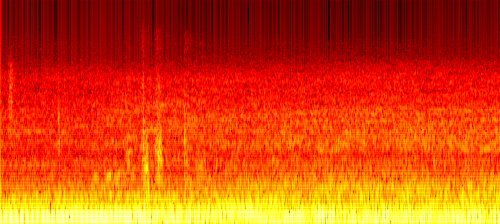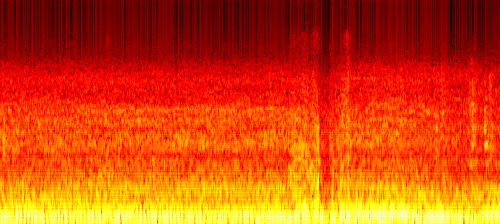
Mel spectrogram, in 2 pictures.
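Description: Side-by-side UTV engine running with a steady low drone as the machine pulls away from a stop in high range and drives slowly along a dirt trail. There is a brief knock about eight seconds in.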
